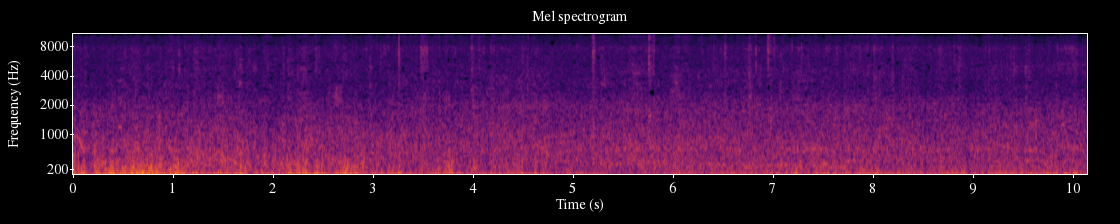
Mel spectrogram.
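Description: Wind buffeting the microphone outdoors: a gusty low rumble that rises and falls, stronger in the first second or so.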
